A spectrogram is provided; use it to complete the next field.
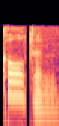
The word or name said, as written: Colton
